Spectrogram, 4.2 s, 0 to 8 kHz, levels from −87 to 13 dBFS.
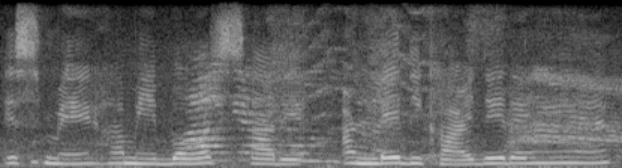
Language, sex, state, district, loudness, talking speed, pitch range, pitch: Hindi, female, Bihar, West Champaran, -15 LUFS, 130 wpm, 235-265 Hz, 255 Hz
